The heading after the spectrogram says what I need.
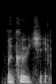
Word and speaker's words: Micucci: her name m Kate Min thank you Kate makuchi also voices Velma Dinkley we talked about Velma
